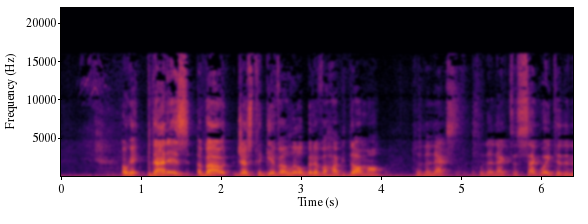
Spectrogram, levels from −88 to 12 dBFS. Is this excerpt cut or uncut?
uncut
